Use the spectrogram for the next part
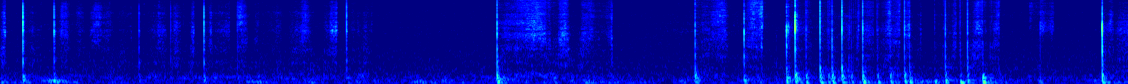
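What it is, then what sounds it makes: Paperback book cover. Soft, hissy rubbing mixed with many short, bright ticks, none of them ringing. The papery grain and crisp tick at each edge are what a fingertip gives sliding across the stiff matte card of a paperback cover, in a small quiet room.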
